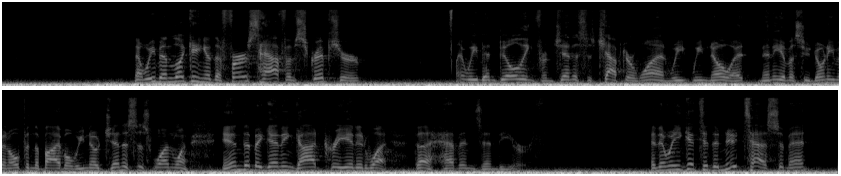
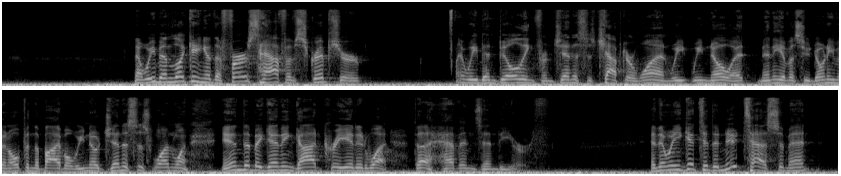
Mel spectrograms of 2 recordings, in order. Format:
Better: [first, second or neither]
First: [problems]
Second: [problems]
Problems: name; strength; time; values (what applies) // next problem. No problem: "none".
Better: second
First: low rumble; loud; throughout; 7 dB below the speech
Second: low rumble; faint; throughout; 20 dB below the speech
